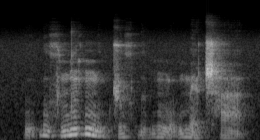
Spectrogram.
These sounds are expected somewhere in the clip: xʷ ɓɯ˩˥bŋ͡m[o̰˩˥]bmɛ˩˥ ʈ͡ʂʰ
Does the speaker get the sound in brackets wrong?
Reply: no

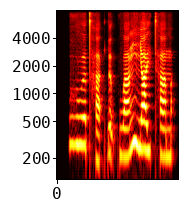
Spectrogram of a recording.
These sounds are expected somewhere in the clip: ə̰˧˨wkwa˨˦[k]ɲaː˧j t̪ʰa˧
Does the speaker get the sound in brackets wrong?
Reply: yes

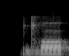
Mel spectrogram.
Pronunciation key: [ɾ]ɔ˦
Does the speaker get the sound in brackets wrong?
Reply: yes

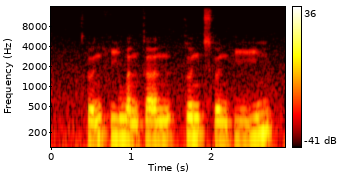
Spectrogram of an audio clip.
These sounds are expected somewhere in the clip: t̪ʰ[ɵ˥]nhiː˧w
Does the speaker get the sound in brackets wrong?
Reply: yes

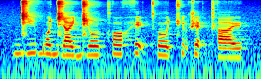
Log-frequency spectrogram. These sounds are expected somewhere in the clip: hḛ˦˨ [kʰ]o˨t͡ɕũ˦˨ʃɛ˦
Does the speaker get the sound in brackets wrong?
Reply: yes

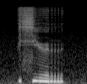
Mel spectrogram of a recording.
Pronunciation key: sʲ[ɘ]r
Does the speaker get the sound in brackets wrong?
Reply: no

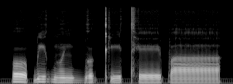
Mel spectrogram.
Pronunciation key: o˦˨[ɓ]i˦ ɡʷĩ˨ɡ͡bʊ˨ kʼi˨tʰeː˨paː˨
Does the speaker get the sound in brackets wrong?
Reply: no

